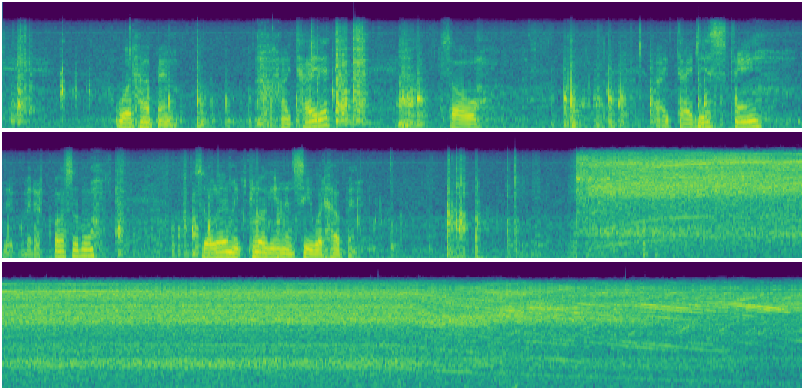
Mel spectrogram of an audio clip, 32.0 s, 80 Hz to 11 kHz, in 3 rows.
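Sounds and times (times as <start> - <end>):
router spindle high-pitched whine: 18.3 - 32.0.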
